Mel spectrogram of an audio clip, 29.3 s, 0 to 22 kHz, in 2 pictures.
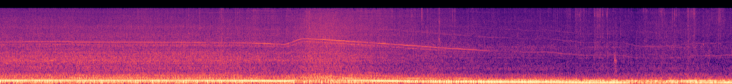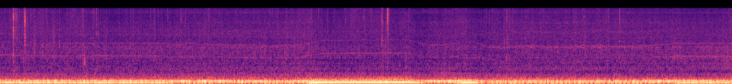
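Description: Corvette Stingray's 468 cubic-inch big-block V8 running steadily as the car is driven. About six seconds in, the engine note drops to a lower pitch, then rises and falls a few times with the throttle.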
